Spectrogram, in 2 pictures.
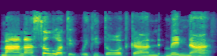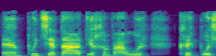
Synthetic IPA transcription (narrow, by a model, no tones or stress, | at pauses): manasəlˠwadiwɛdidoːdɡanmɛnaəːmpʰʊɨntʰjadaːdiɔχənva̰wrkʰrɛbʊɬ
